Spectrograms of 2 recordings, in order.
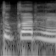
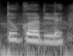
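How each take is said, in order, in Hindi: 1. यह वाक्य खुश लहजे में कहा गया है। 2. यह वाक्य उदास लहजे में कहा गया है। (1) "हैप्पीली बोल सकते हैं" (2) "सैड बोल रहे हो"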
